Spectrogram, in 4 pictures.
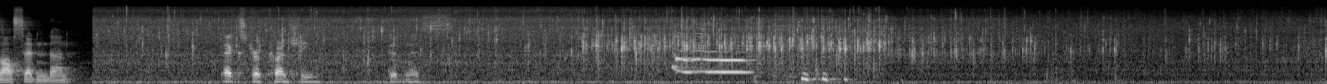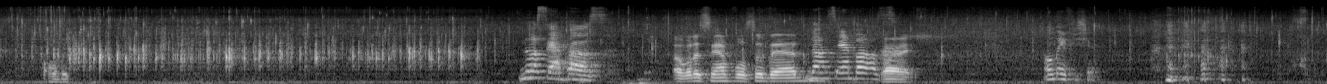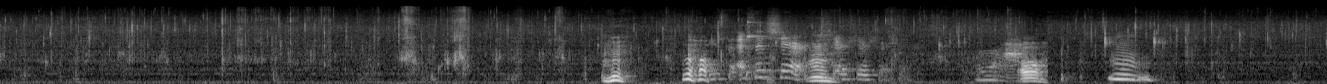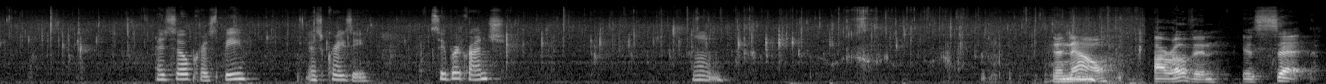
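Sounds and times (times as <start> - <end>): fish fillets sizzling in oil: 0.9 - 51.3.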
